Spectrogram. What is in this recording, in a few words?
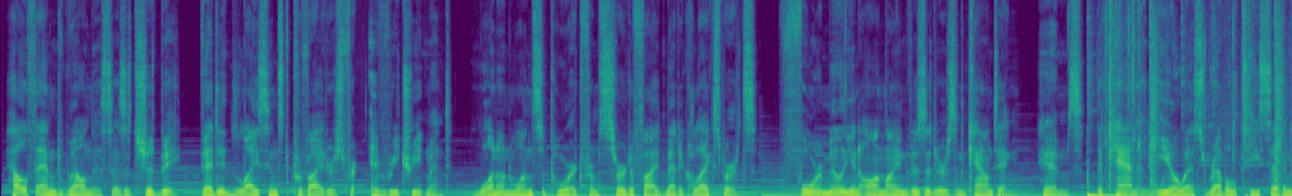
Commercial Long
